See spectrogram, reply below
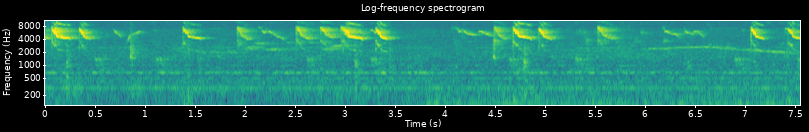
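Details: Song of a pleci Buxtoni white-eye, played to stir other birds into song: clusters of piercing, descending chirps repeated in quick bursts, one long thin whistle sliding downward near the end, low background hum.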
